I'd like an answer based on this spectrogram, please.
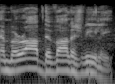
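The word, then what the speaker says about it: Merab Dvalishvili: Bailey, in between Jose Aldo and Bailey, help me out with the correct pronunciation. You want to give it a go, or? No, I don't. Okay, Merab Davashvili is the correct way to do it.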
